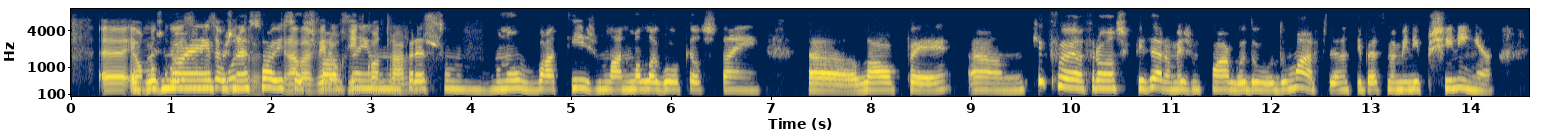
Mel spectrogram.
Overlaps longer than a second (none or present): present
